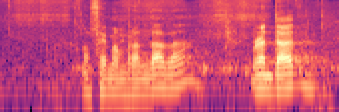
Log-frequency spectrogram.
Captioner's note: non-english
